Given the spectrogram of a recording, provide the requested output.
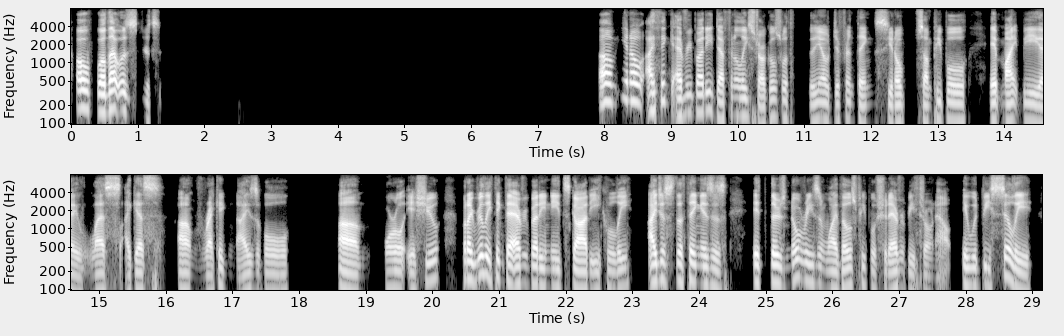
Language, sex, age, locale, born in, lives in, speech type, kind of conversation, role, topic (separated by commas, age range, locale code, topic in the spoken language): English, male, 30-34, en-US, United States, United States, conversation, podcast, guest, In what ways can religion influence how people define right and wrong?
